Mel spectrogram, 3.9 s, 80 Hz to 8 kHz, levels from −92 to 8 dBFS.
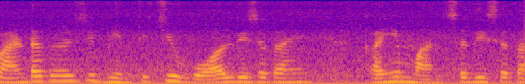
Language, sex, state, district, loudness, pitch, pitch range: Marathi, male, Maharashtra, Washim, -16 LUFS, 150 Hz, 125-160 Hz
